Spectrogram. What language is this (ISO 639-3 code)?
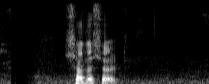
ben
